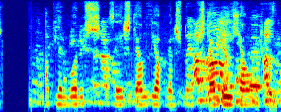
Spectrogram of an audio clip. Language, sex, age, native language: Icelandic, female, 12, Icelandic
